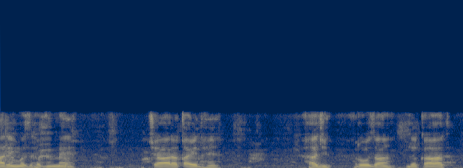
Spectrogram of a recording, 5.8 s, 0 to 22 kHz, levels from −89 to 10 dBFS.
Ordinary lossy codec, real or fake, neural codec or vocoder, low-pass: AAC, 48 kbps; fake; codec, 16 kHz, 16 kbps, FunCodec, trained on Chinese and English, 50 frames a second; 7.2 kHz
